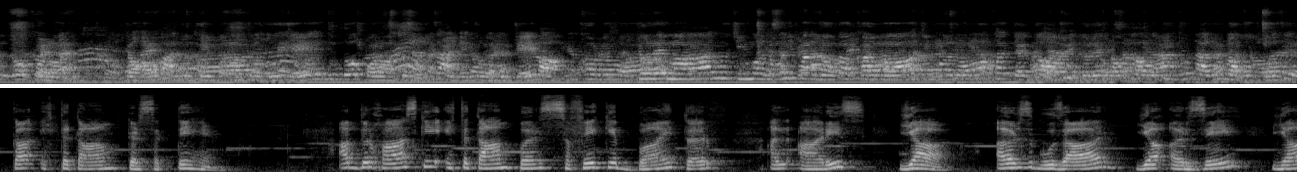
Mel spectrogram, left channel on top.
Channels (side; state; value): both; different; correlation 0.00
